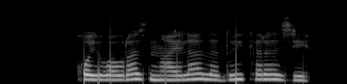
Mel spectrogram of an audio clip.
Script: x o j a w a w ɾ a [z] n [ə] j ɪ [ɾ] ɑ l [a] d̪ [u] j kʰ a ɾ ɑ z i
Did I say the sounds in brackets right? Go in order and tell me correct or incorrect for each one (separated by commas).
correct, incorrect, incorrect, correct, correct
